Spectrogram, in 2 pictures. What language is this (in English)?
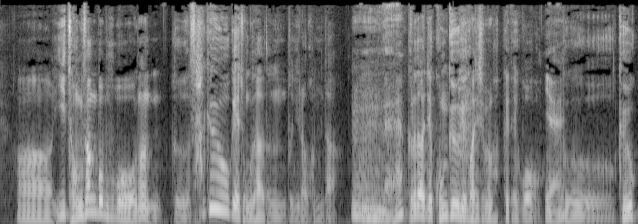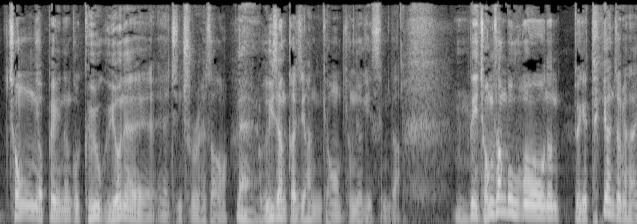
Korean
